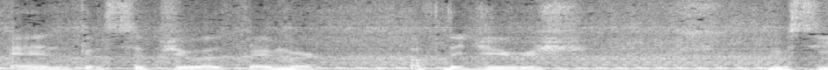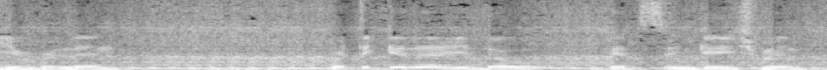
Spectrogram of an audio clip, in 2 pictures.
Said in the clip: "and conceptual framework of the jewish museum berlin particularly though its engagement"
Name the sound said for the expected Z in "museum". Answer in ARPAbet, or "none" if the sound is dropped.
S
